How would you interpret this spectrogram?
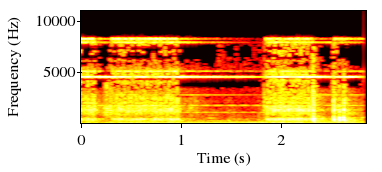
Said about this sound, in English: Next, a cottage in the Welsh valleys. An anxious mother receives a phone call from her daughter, who has left home to go to London.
